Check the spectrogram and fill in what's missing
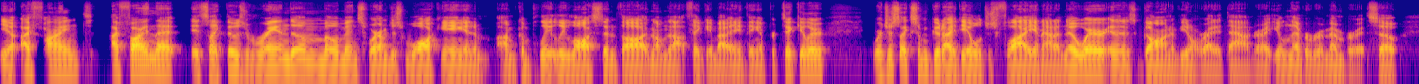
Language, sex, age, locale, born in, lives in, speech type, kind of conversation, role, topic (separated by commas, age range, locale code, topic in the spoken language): English, male, 25-29, en-US, United States, United States, conversation, unstructured, none, Which study habits have genuinely worked for you, and what made them stick?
